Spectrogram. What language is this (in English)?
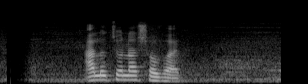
Bangla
